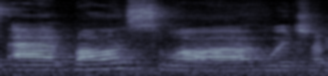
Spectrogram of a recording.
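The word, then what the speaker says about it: Balançoire: And that's spelled BALENCOISE? BALANCOIRE.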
